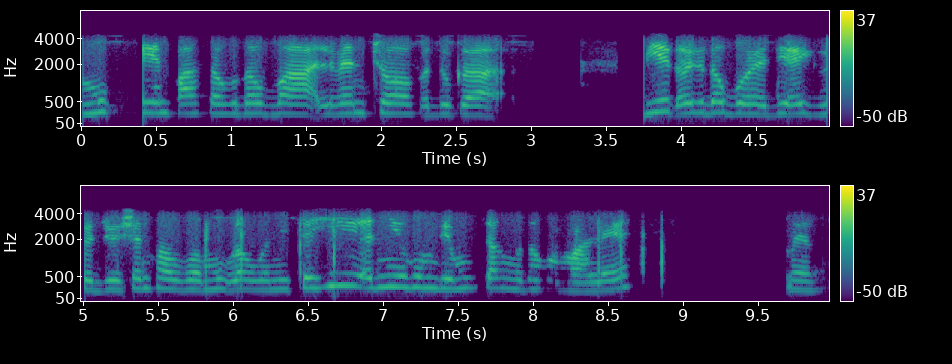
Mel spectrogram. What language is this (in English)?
Manipuri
